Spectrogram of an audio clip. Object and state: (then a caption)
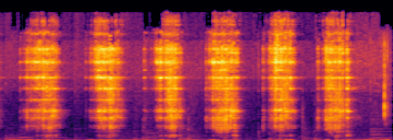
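Crispy baked chicken wing. A knife is dragged back and forth six times across an oven-baked chicken wing flat made with baking powder, giving harsh, gritty scraping strokes like a blade on concrete. A low hum sits underneath, and the wing proves very crispy.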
